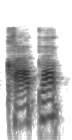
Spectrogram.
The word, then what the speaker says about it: kappa: So that that that's y then you have kappa uh which is uh it looks like k because it also has a k sound like k in kitchen.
